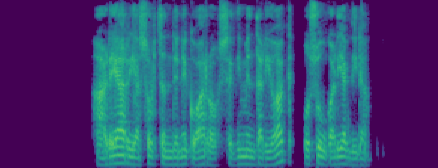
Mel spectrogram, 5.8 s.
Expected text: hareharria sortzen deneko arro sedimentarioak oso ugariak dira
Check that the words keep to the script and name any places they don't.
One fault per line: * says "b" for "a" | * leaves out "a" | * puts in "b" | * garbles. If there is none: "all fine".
all fine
